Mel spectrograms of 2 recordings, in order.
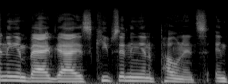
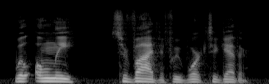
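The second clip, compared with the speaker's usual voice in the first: flat, low, dead-level monotone drone; 4 semitones lower than usual. Mocking a show's expository dialogue, in the Mandalorian's flat monotone. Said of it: "the most monotone".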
